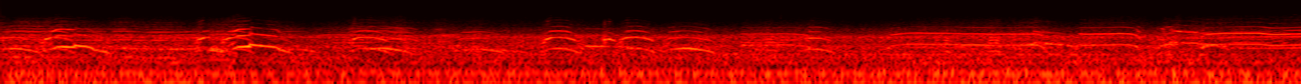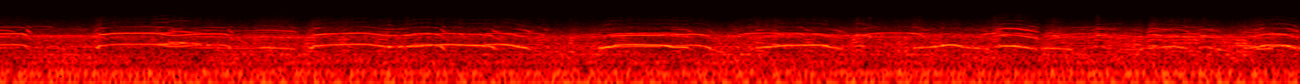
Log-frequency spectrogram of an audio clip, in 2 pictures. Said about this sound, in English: We're on a fish boat in the Strait of Georgia, heading out from Vancouver Harbor.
